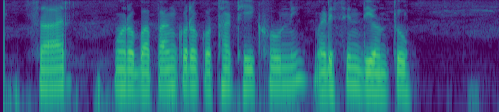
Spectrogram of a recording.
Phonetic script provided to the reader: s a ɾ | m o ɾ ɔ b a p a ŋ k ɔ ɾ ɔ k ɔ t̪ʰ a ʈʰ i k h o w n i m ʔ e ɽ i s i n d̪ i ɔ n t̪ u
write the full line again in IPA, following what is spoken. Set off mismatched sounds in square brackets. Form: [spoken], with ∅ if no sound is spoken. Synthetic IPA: s a ɾ | m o ɾ ɔ b a p a ŋ k ɔ ɾ ɔ k ɔ t̪ʰ a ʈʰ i k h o w n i m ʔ e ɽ i s i n d̪ i ɔ n t̪ u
